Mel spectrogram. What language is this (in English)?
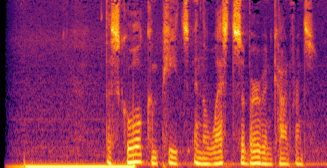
English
